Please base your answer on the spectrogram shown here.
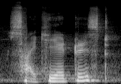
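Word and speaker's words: psychiatrist: साइकियाट्रिस्ट, साइकोलॉजिस्ट और psycho, P से start होने वाले वर्ड और उनके बाद में एस आए तो हम लोगों ने पी को पढ़ना नहीं है, उसे साइलेंट रखना है।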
